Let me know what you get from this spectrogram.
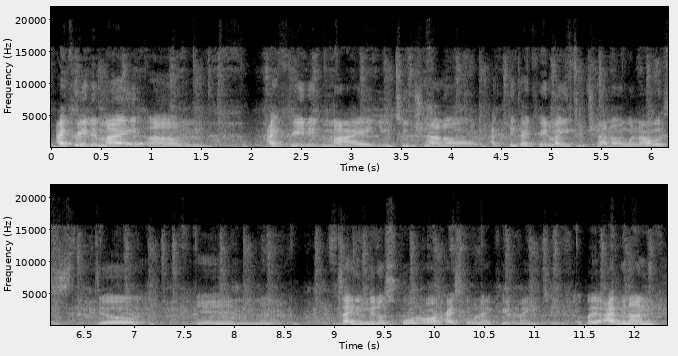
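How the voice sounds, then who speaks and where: A woman's voice: mid-range voice, expressive, normal speed. A woman of about thirty chatting casually on a livestream as its host, reading and answering comments in an earnest, effusive way, repeating herself as she goes. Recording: roomy echo, music behind the voice. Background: music.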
